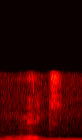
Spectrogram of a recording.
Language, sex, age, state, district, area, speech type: Odia, male, 18-30, Odisha, Nabarangpur, urban, spontaneous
